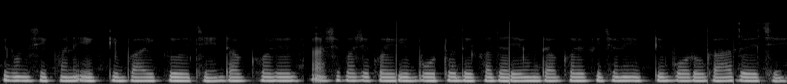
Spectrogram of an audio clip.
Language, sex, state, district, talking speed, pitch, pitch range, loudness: Bengali, male, West Bengal, Purulia, 130 wpm, 170 Hz, 165-175 Hz, -27 LUFS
